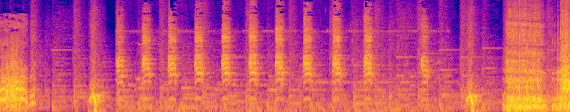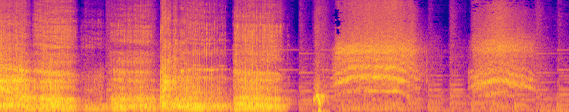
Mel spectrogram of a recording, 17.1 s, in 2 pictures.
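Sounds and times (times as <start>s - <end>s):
background music: 0.0s - 17.0s
lion roaring: 7.6s - 12.9s.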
